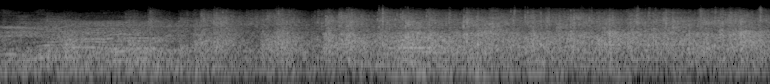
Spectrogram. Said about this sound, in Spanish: ¡A ver ese aplauso!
